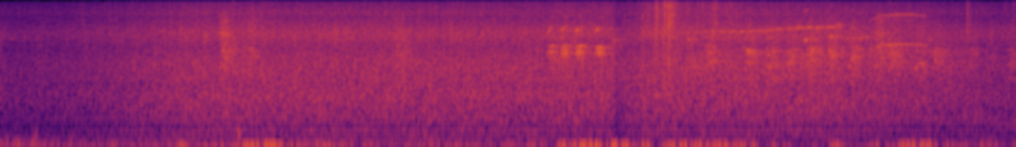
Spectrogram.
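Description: Outdoor ambience: a steady rushing noise, with a few short high bird chirps just past halfway.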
